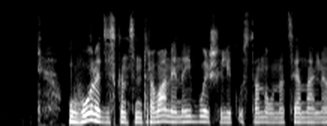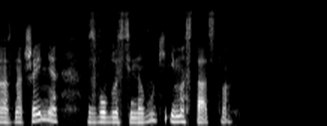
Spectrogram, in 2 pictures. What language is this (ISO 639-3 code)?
bel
